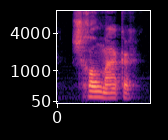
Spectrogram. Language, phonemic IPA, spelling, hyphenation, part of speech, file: Dutch, /ˈsxoː(n)ˌmaː.kər/, schoonmaker, schoon‧ma‧ker, noun, Nl-schoonmaker.ogg
- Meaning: cleaner, janitor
